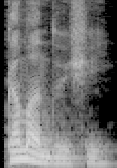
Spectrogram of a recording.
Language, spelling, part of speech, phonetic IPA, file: Russian, командующий, verb / noun, [kɐˈmandʊjʉɕːɪj], Ru-командующий.ogg
- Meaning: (verb) present active imperfective participle of кома́ндовать (komándovatʹ); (noun) commander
